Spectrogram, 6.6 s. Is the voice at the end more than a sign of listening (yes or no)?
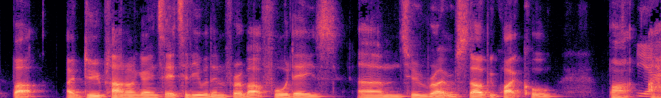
no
